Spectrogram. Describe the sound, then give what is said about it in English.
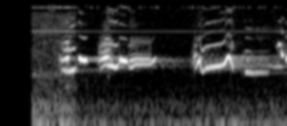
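A bird chirps in a few quick bursts of high, bright tweets, each burst made of rapid warbling notes separated by short pauses, clear against a quiet background. “The bird says its name is Peep.”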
